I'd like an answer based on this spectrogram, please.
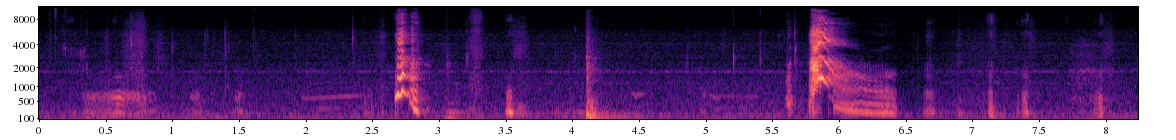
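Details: Collie puppies of a litter in their third week: scattered squeaky yelps and short whining cries, two louder rising squeals standing out, with soft rustling and a faint steady hum.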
